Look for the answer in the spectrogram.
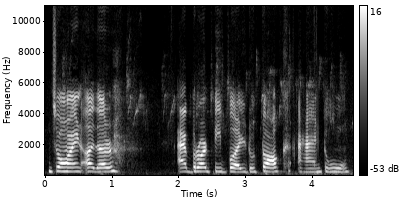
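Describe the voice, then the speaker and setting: A woman's voice: high voice, little pitch movement, takes it slowly, sharp tone, slight background noise, poor audio. A young woman with an Indian accent vlogging to camera outdoors, speaking earnestly and encouragingly with frequent hesitations and restarts. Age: young adult. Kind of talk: motivational vlog to camera. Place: outdoors in a village.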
